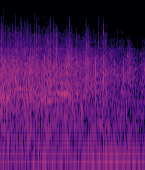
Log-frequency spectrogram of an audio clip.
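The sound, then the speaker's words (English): A crowd applauds steadily for the Apostle Paul, a dense wash of many hands clapping at once that holds a fairly even level for the whole stretch without pausing. “Give it up for the Apostle Paul.”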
